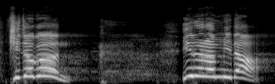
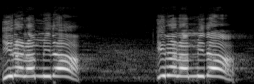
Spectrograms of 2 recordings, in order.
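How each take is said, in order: First: Chanted, slow, high, loud proclamation with a laugh; chanted, shout it with the congregation, laughing through; joyful loud chant. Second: Very loud, high repeated proclamation; full-volume call-and-response; shouted refrain. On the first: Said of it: "장로님도 시작". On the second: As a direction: drive the refrain home. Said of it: "다시 한번 크게 좀 해봐요". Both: Shown as a demonstration.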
